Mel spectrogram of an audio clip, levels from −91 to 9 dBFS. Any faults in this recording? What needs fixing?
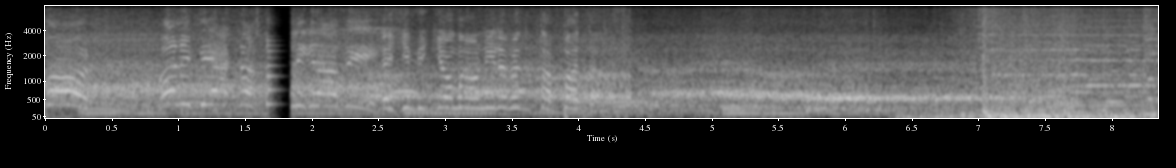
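From 1.68 to 1.86 s the sound breaks off. The receiver stretches the last moment into a fading buzz for about 160 ms, followed by a brief silence. Then audio resumes, with that stretch lost. The likely cause is a long network dropout. Through the call codec, nothing above 8 kHz is present. To prevent the dropout, use a steadier network link and add forward error correction or redundancy so lost packets can be recovered.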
